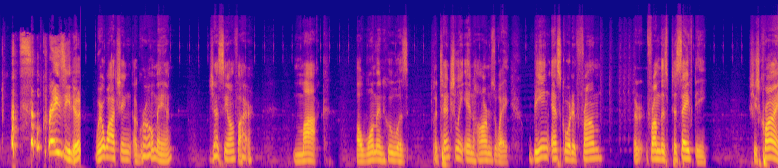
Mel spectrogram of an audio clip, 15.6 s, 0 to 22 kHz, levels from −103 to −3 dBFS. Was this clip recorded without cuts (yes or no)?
no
